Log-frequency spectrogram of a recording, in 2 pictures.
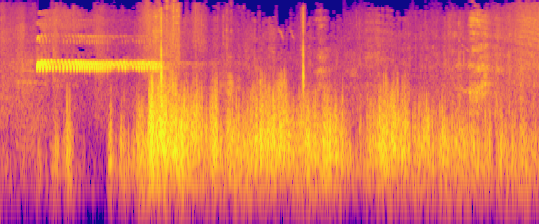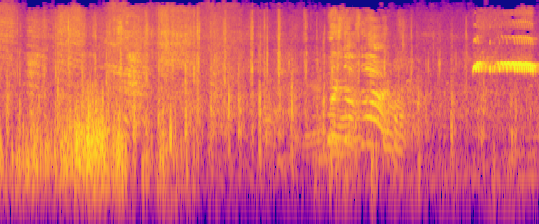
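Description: A coach's whistle blown once in a steady, shrill blast lasting about a second and a half, followed by several seconds of rough outdoor noise mixed with indistinct voices.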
